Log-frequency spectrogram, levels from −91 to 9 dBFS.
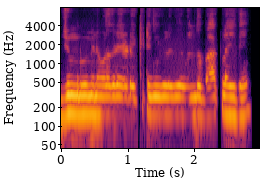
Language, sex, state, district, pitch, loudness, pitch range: Kannada, male, Karnataka, Koppal, 150 Hz, -15 LUFS, 145-155 Hz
